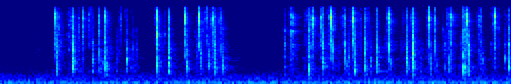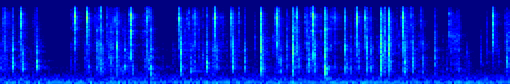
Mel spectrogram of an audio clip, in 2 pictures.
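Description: Fingertips with long red nails rapidly tap the round pink and grey plastic keycaps of a Lofree mechanical keyboard with a white plastic case. Bursts of bright, crisp clicks come in quick runs separated by brief pauses, each click short and dry over a faint low hum.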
